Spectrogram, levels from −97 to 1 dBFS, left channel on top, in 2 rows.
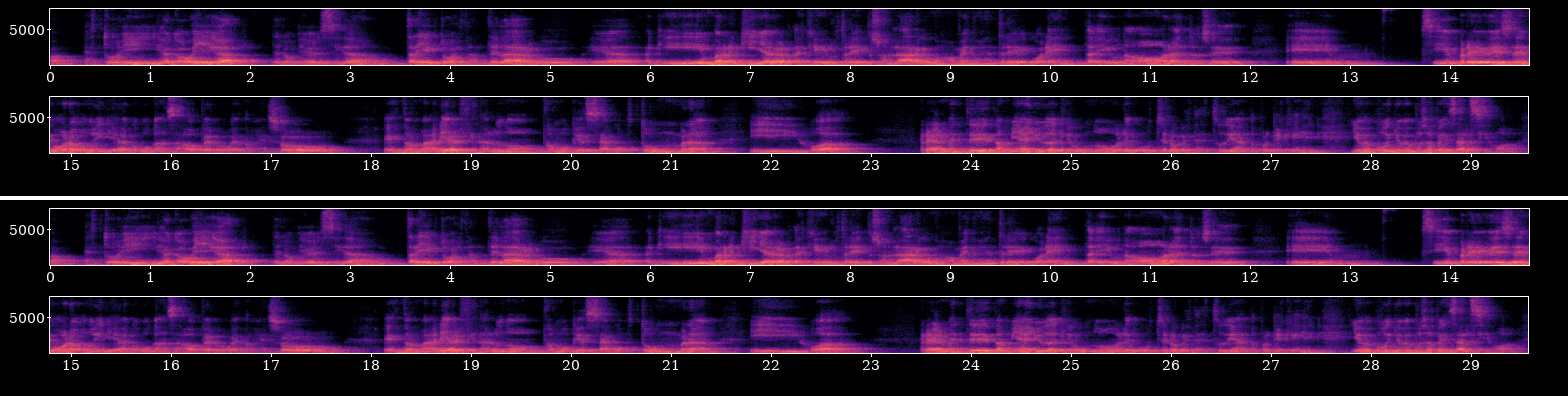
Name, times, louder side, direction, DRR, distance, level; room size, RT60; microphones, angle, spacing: voice 1, 0.0-11.9 12.4-13.3 13.7-17.6 18.1-21.4 21.8-22.8 23.5-29.4, left 1 dB, 20° left, -5 dB, 5.4 m, -30 dB
13.5 x 6.7 x 6.0 m, 0.74 s
head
